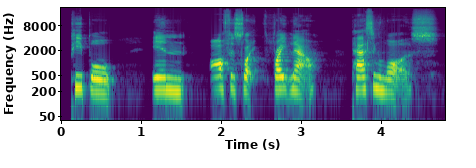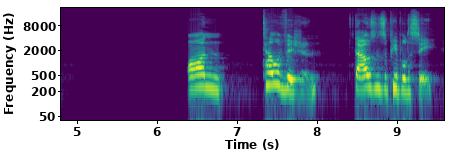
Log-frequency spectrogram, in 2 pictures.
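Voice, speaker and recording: A woman hosting a casual interview, speaking in a blunt, emphatic way with some swearing. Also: medium pitch. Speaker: interview host.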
